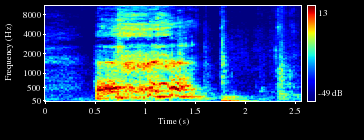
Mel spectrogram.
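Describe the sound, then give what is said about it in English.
A loud, real cough from a speaker who has hardly any voice left: one long, raspy, throaty hack lasting about a second, followed by two short, rougher coughs. No one speaks. “That was not a cough for dramatic effect. That was very much a real cough.”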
